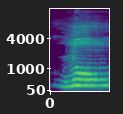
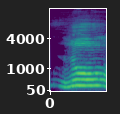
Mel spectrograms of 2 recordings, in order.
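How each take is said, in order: Both takes have the same delivery.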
